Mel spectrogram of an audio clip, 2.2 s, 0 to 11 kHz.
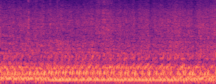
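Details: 1998-2000 Lexus LS400 1UZ-FE VVT-i V8 on test with new rebuilt LHD harness, started by touching yellow wire, warning lights off: smooth, even idle with steady low beat, no knocks, ticks or misses; healthy.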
